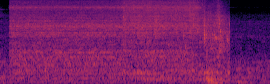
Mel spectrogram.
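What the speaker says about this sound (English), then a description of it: "I'm gonna go ahead and wash my hands." Tap water runs steadily into a kitchen sink while hands are washed after mixing ground beef stuffing, a continuous close hiss that cuts off near the end.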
